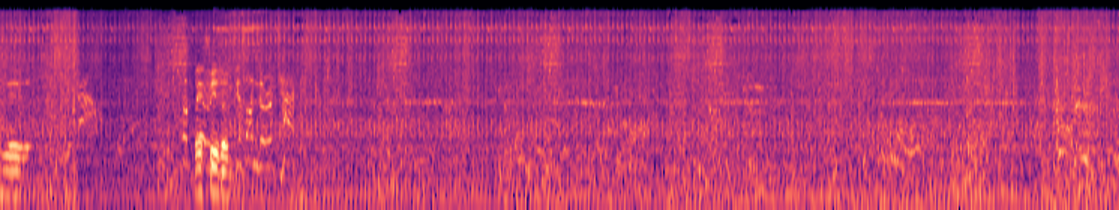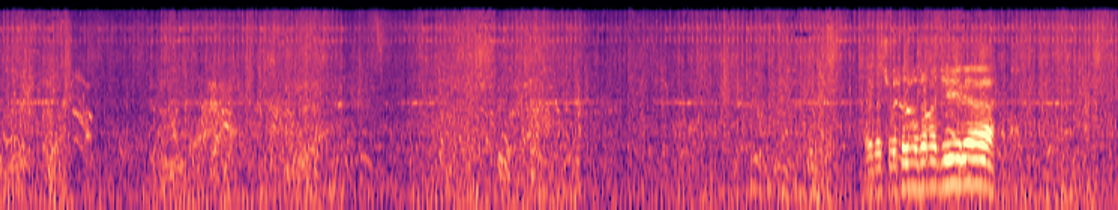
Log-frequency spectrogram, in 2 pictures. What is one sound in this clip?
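Game weapons fire and blast repeatedly.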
